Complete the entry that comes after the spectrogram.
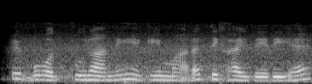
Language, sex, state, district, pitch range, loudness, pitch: Hindi, female, Punjab, Pathankot, 195-230 Hz, -15 LUFS, 205 Hz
